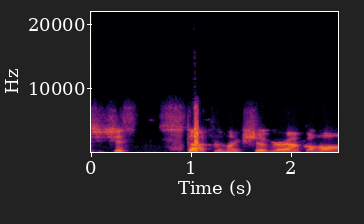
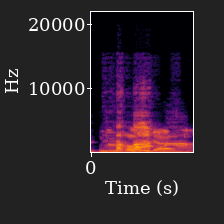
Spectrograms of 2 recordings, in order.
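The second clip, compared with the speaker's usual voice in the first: high mock Swedish, more like German; mock Swedish accent; 8 semitones higher, 6 dB louder than usual. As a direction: laughingly copy a bad Swedish accent. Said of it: "that sounds more German to me".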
